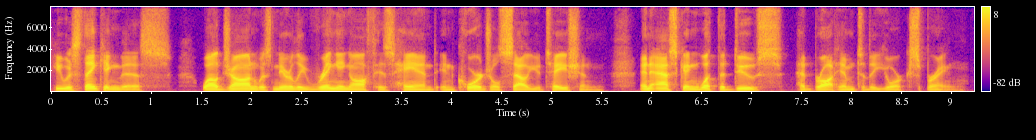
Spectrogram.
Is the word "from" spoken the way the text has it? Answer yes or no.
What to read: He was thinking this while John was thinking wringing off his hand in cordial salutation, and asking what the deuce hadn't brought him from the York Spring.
no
